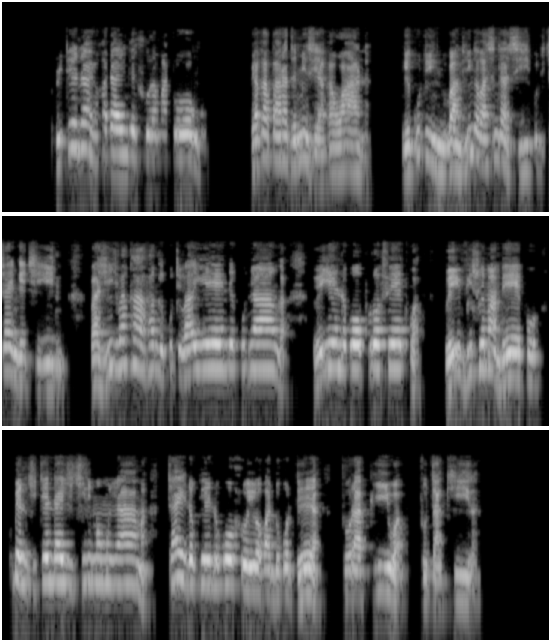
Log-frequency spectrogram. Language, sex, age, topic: Ndau, female, 36-49, health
